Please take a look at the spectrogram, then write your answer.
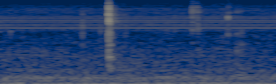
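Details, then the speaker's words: Refrigerator whose freezer works but bottom section is not cooling: faint sharp ticks as the defrost timer is advanced by hand with a screwdriver, before the big click that switches off the compressor. "it's clicking now but you that's not the click you want to hear that's a click hear that big click yes it means it turns off a compressor compressor is no off"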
